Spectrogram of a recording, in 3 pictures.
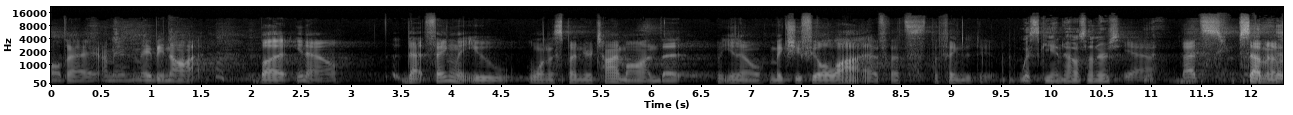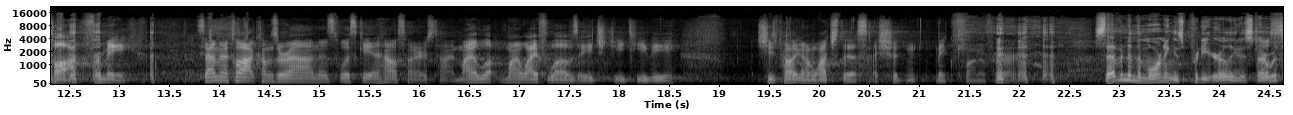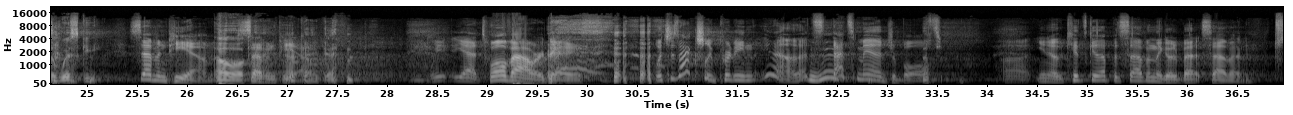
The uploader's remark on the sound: Came out to Seattle and we chatted in front of a live audience! Some great questions, a few good laughs, and it all takes place in a huge church!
